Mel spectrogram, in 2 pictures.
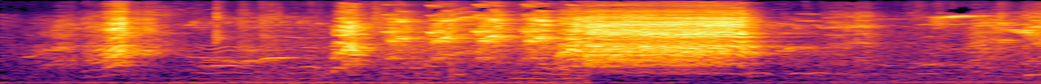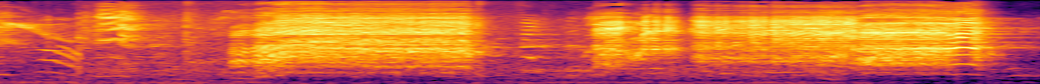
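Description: A macaw gives loud, harsh, raspy screeches, three or four long bursts over ten seconds, with quieter croaks and chatter in between.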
